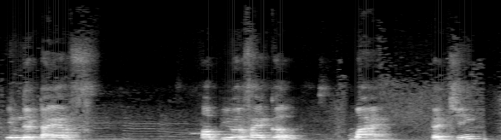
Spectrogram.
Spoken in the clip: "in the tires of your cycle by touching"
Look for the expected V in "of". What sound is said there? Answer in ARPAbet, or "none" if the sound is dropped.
P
